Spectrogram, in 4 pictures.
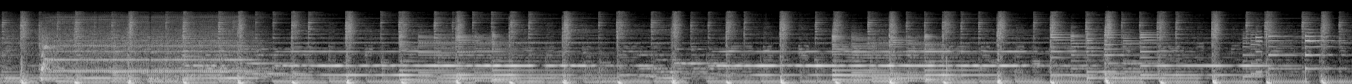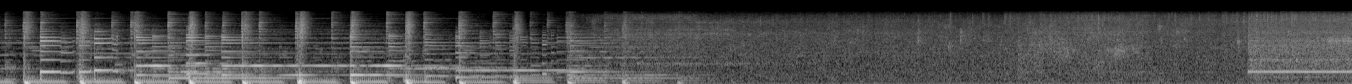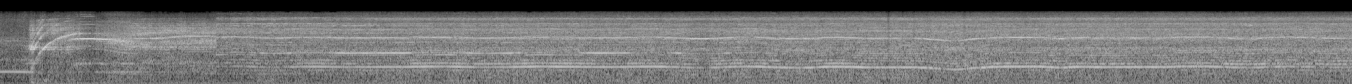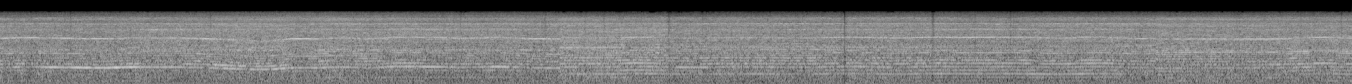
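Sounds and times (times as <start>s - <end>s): stone-cutting machine whine: 0.0s - 5.6s, 26.0s - 54.0s.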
